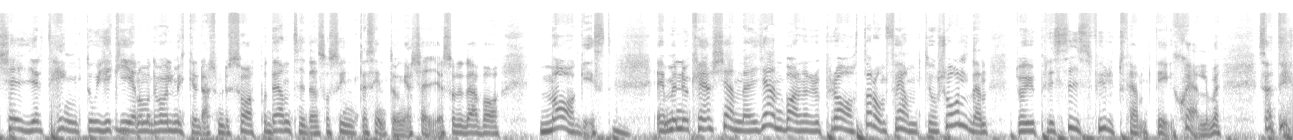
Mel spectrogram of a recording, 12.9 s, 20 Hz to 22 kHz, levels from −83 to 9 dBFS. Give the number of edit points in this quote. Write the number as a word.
zero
